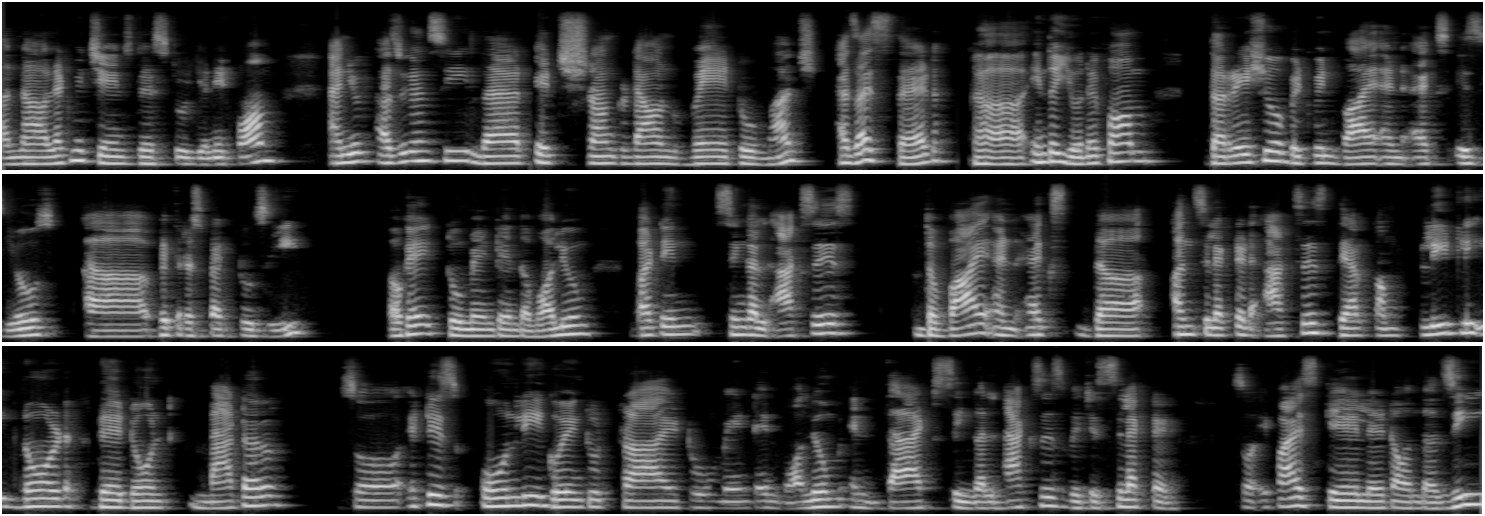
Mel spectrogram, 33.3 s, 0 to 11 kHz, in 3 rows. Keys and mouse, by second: 0.1-1.5 drag, 2.7 middle drag, 13.2 middle drag, 15.5-16.6 drag, 17.1 middle click, 22.8 s, 22.9 y, 24.2 click, 31.8 s, 32.0 z.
